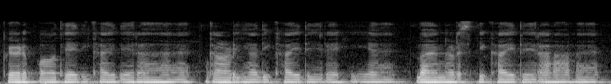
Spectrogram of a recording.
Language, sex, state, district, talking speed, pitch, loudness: Hindi, male, Maharashtra, Aurangabad, 155 wpm, 110 Hz, -16 LUFS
